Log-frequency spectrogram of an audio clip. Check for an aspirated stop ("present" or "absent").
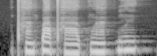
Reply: present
